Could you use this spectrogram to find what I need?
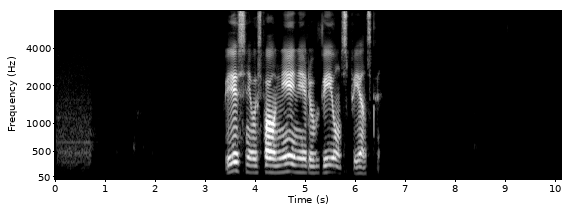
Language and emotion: Russian, neutral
